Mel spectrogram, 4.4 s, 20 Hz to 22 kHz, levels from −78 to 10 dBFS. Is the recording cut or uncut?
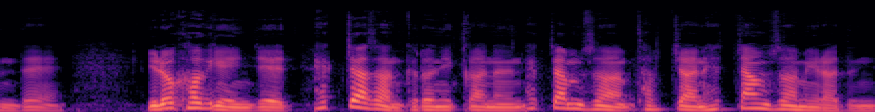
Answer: cut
